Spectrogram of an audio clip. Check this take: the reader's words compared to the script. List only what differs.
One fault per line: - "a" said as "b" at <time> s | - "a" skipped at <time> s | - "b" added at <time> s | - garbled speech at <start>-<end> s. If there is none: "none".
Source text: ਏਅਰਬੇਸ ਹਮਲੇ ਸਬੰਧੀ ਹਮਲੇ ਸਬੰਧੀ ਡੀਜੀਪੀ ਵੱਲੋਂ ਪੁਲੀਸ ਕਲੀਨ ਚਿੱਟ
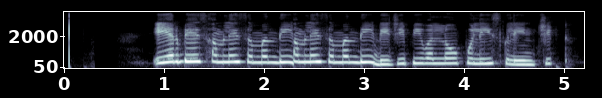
none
